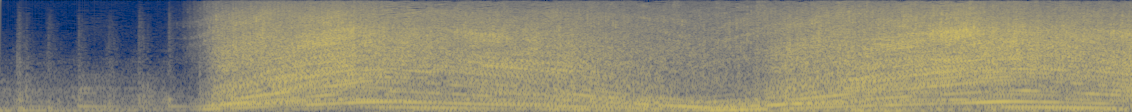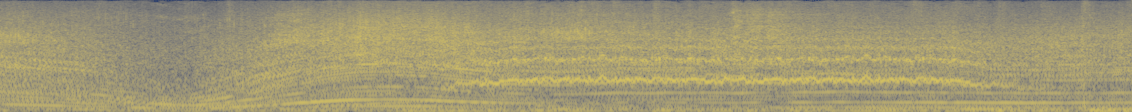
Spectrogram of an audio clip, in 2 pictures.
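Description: A race car engine revs up and down repeatedly.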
